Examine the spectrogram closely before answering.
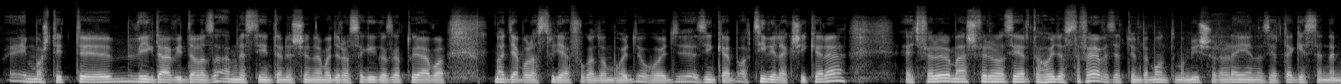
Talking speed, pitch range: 150 wpm, 100-120 Hz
